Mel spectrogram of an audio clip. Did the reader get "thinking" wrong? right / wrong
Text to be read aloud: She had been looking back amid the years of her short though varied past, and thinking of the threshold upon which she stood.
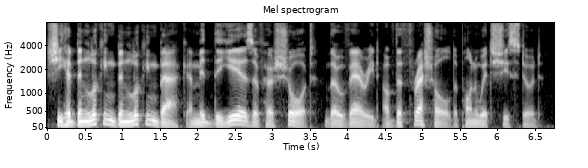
wrong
